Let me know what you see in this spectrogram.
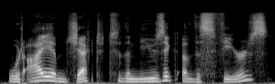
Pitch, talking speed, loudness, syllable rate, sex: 145 Hz, 195 wpm, -18 LUFS, 4.8 syllables/s, male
